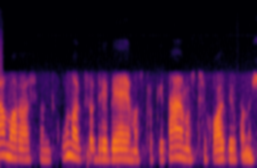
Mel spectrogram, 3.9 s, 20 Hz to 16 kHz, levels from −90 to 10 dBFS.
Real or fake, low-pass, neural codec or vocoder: real; 14.4 kHz; none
